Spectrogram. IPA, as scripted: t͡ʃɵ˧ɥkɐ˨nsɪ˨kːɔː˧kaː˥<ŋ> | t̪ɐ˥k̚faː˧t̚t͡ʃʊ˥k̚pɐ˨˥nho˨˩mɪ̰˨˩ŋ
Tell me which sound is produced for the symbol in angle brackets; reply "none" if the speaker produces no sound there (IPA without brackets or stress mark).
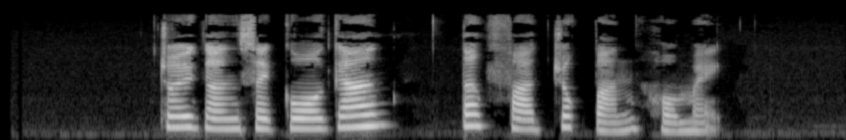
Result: n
